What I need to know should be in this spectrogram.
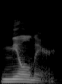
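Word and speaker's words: Mjölnir: Yeah, it's a hard name to pronounce. All right, I'll give it to you, Frank. It's Mjolnir.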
